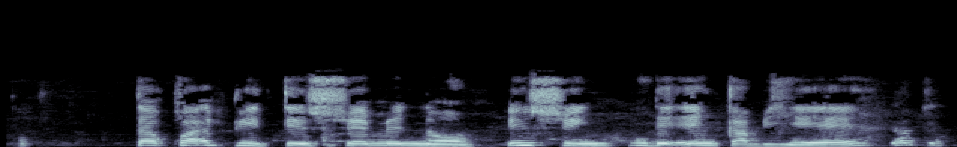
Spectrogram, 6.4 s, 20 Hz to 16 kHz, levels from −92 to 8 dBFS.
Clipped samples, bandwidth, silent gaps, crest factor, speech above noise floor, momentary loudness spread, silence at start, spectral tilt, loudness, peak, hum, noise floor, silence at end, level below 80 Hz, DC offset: under 0.1%; 8.2 kHz; none; 14 dB; 51 dB; 6 LU; 0.1 s; -3 dB/octave; -14 LUFS; -2 dBFS; none; -66 dBFS; 0.1 s; -58 dBFS; under 0.1%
